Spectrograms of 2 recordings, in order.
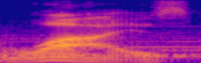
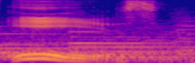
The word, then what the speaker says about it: Ys: would not make it wise so it remains based on its foreign pronunciation as originally intended so now that we've cleared up how to say ease how did you pronounce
